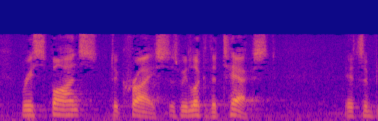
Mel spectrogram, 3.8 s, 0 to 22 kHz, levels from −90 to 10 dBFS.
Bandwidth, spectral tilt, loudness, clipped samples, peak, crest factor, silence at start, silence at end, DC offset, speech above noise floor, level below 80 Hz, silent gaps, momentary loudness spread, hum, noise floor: 8.2 kHz; -2.5 dB/octave; -26 LUFS; under 0.1%; -8 dBFS; 20 dB; 0 s; 0 s; under 0.1%; 24 dB; -56 dBFS; none; 10 LU; none; -51 dBFS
